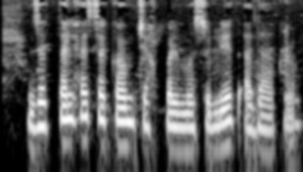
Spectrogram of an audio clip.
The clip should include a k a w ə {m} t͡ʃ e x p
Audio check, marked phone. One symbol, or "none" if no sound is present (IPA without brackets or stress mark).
m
